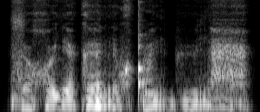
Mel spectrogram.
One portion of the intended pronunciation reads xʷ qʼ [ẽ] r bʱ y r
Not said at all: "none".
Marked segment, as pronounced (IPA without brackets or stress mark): ẽ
